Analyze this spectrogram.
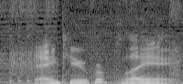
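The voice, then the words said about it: Deep announcer radio voice. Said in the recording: “Now that was a radio voice.”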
